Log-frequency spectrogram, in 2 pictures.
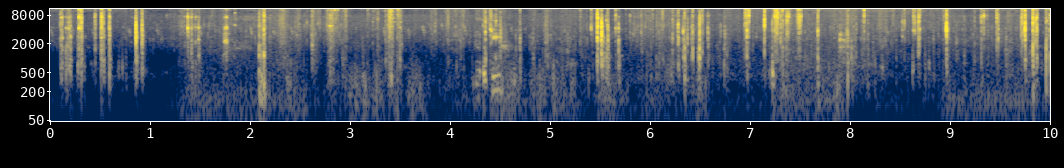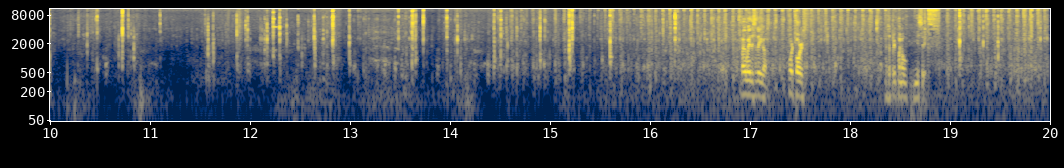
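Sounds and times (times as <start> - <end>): ratchet clicking: 12.1 - 20.0.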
